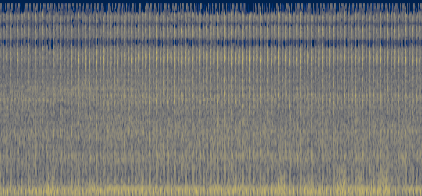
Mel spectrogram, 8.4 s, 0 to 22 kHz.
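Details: Kohler K91 single-cylinder engine, first run in 6 years after a makeshift exhaust was rigged and a stuck carburetor float freed: even, steady chugging with regular beat and no misses or knocks; normal running.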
